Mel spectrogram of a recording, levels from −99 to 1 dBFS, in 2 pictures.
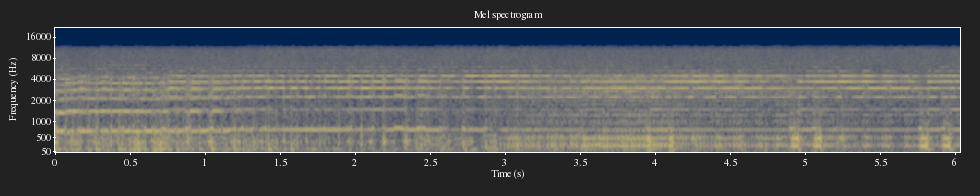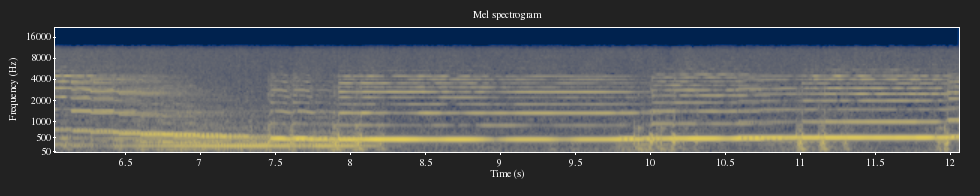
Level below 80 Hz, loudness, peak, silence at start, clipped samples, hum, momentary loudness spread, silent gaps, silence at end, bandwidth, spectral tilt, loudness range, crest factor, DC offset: -54 dBFS; -20 LUFS; -8 dBFS; 0 s; under 0.1%; none; 8 LU; none; 0 s; 12 kHz; -3.5 dB/octave; 5 LU; 12 dB; under 0.1%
